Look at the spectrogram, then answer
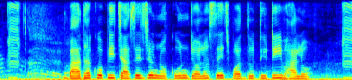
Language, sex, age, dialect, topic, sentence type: Bengali, female, 25-30, Standard Colloquial, agriculture, question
